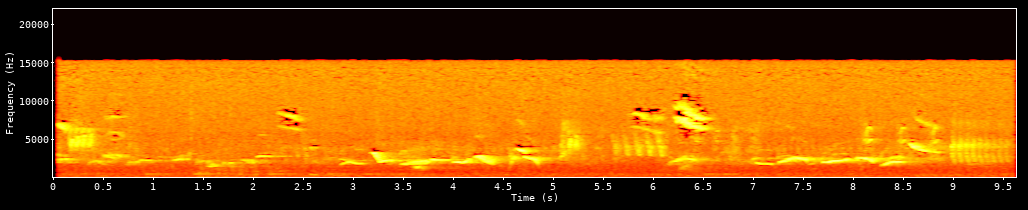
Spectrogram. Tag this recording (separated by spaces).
birds south-spain nature andalucia field-recording blackbird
